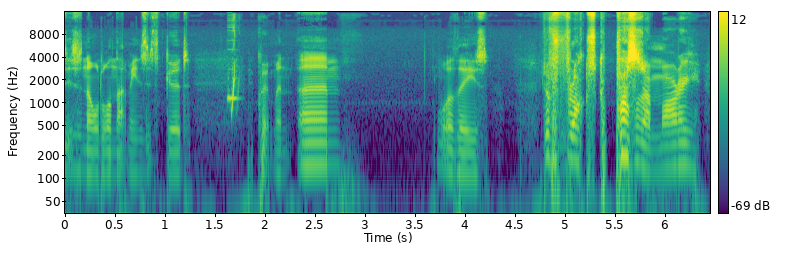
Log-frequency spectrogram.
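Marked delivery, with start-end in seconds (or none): 4.8-6.4 failed Doc impression. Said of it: "I can't do the voice".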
